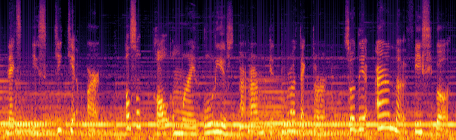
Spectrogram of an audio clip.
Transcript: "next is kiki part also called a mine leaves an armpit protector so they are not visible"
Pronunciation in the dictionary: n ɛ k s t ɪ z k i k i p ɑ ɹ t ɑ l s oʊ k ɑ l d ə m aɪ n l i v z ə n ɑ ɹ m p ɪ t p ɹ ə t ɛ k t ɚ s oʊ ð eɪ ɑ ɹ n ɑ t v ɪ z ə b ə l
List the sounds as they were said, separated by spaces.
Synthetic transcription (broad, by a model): n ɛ k s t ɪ s k i k i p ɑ ɹ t ɑ l s oʊ k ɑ l ə m aɪ n l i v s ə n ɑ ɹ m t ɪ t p ɹ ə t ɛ k t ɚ s oʊ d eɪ ɑ ɹ n ɑ t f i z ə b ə l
